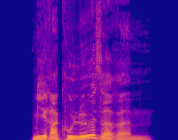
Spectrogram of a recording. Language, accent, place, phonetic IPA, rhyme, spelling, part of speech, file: German, Germany, Berlin, [miʁakuˈløːzəʁəm], -øːzəʁəm, mirakulöserem, adjective, De-mirakulöserem.ogg
- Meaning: strong dative masculine/neuter singular comparative degree of mirakulös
